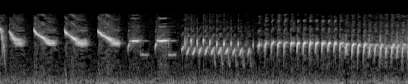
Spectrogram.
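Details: Canary song recorded as a training master for other songbirds: repeated falling whistled slurs, then short flat notes, then a fast buzzy trill of rapid repeated notes.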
